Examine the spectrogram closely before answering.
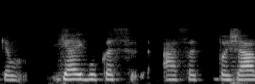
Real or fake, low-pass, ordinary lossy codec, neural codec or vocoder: real; 5.4 kHz; AAC, 24 kbps; none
